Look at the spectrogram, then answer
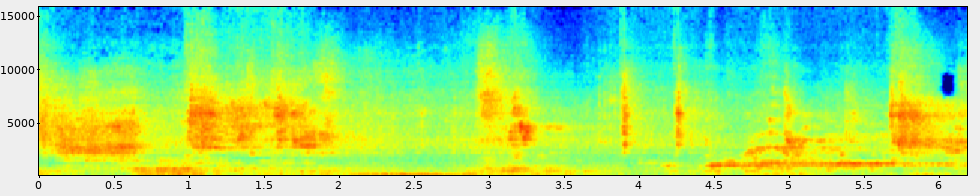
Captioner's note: dinosaurs growling continues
